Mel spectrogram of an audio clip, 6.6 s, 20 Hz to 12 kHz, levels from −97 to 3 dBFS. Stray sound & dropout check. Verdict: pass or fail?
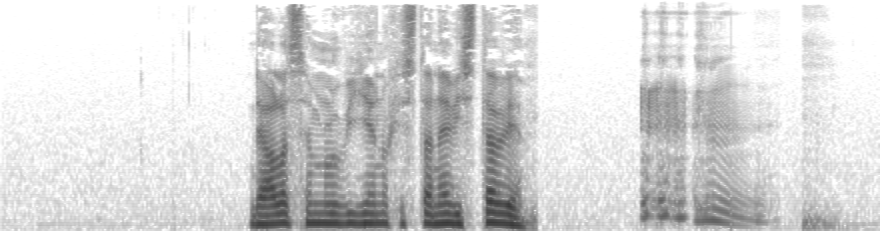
fail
